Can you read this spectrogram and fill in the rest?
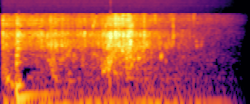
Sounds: Splash, Liquid

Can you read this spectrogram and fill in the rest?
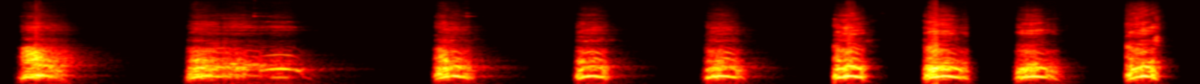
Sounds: Dog, Domestic animals, Bark, Animal

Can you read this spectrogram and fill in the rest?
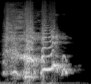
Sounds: Laughter, Human voice

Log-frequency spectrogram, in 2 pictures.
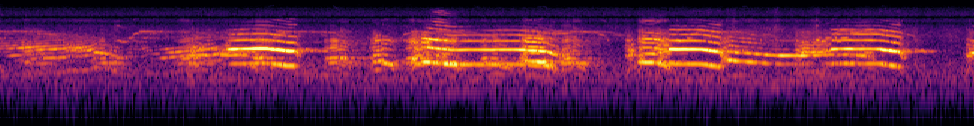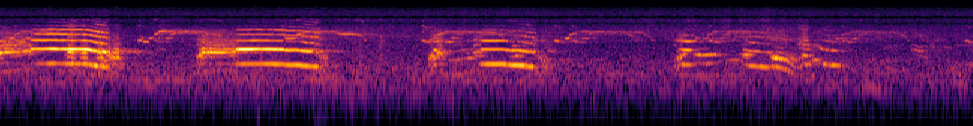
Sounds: Wild animals, Bird, Animal, bird song

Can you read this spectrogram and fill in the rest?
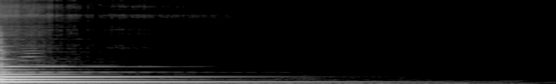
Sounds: Musical instrument, Music, Piano, Keyboard (musical)

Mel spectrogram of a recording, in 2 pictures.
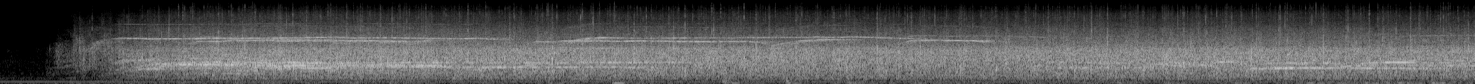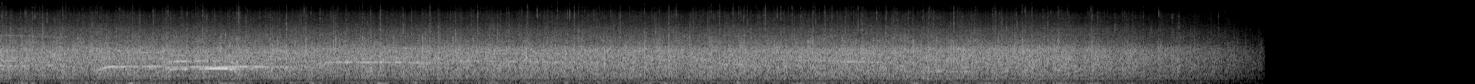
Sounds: Cheering, Human group actions, Applause

